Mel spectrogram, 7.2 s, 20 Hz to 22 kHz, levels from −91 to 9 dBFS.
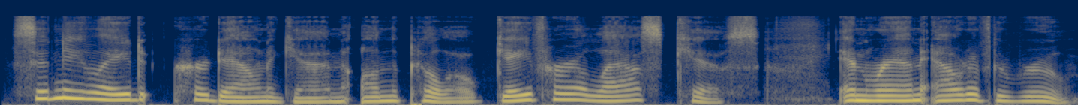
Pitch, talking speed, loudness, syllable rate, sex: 190 Hz, 160 wpm, -16 LUFS, 3.6 syllables/s, female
